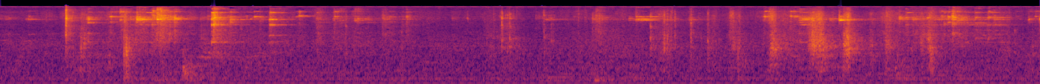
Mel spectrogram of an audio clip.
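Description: Heavy steel tire chain on a snowplow truck wheel clinking and rattling in irregular short jingles as it is fitted and tightened by hand.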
